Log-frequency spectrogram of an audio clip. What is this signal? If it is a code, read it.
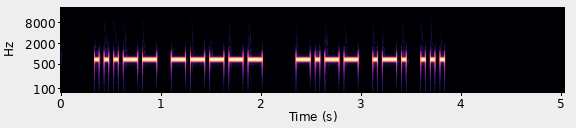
Morse code, heard as a keyed tone, about 29 wpm, 700 Hz. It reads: 30 YRS
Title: Speed-Racing Common QSO Phrases Encore - 25wpm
